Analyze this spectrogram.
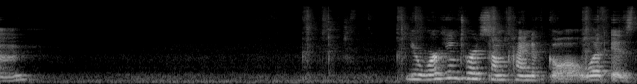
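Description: Playing cards rustle and flick as they are shuffled.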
